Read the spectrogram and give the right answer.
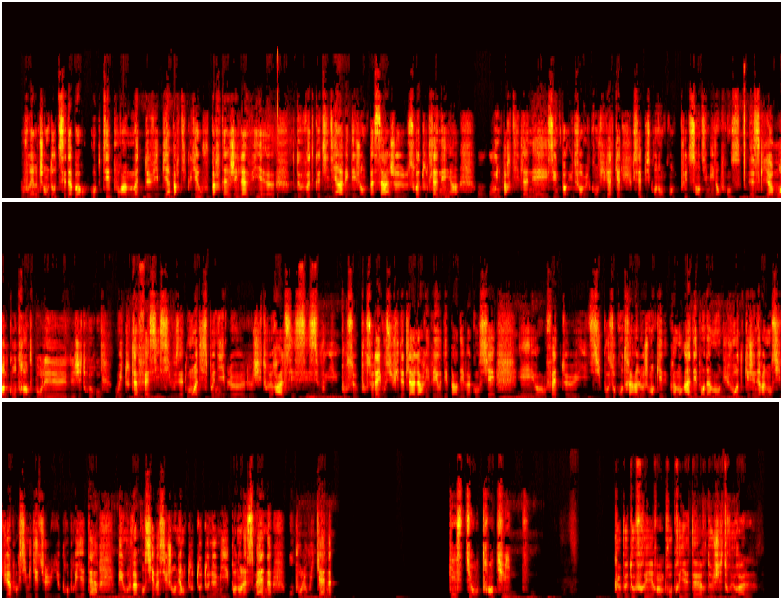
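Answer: Un logement indépendant où le vacancier séjourne en autonomie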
